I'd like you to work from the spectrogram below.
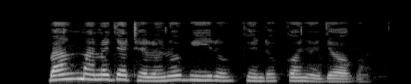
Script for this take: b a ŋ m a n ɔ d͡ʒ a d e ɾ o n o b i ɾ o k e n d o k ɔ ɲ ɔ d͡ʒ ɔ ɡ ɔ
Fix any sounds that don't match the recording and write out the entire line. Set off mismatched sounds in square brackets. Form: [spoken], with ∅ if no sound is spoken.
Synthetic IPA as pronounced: b a ŋ m a n ɔ d͡ʒ a [t] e [l] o n o b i ɾ o k e n d o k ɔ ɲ ɔ d͡ʒ ɔ ɡ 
